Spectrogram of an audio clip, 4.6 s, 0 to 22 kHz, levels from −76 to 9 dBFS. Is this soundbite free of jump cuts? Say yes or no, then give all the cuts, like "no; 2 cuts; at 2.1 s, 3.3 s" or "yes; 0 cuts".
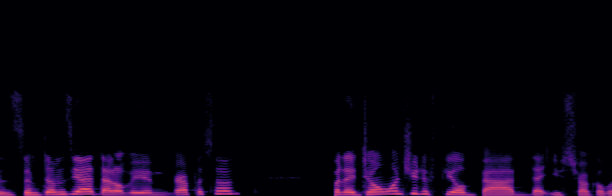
no; 1 cut; at 1.3 s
